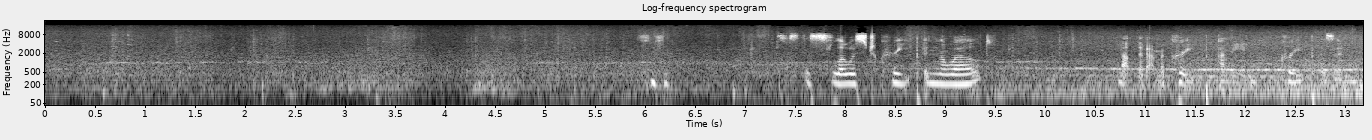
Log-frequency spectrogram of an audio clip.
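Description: Wind howls and gusts in a heavy snowstorm.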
